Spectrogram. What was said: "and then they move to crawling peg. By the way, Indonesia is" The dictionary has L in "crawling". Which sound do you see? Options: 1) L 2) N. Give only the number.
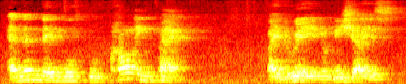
2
